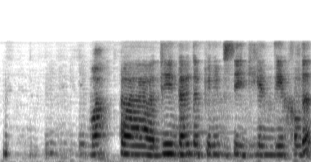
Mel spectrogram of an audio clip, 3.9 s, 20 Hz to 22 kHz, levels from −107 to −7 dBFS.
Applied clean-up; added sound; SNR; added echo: neural mask model DeepFilterNet 3.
